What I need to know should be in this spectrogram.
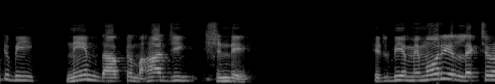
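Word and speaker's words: Shinde: Um their descendants are now known by the anglicized versions the Cindyas but they are actually their real pronunciation is Shindai and Maharaji Shindai was one of the most interesting characters of 18th century India.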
